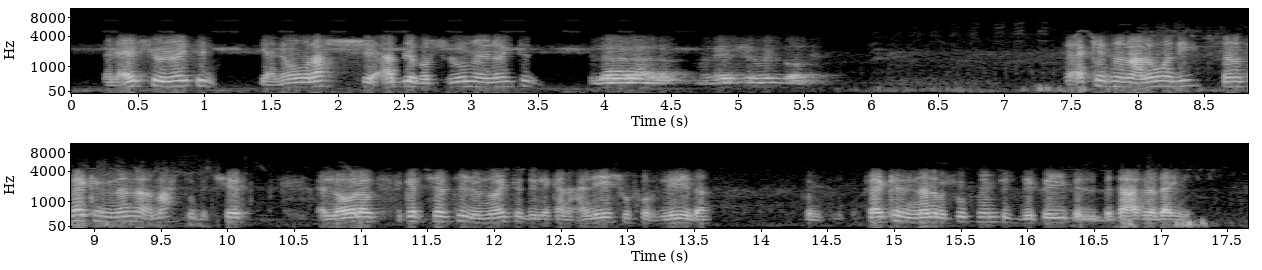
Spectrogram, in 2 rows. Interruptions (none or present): none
